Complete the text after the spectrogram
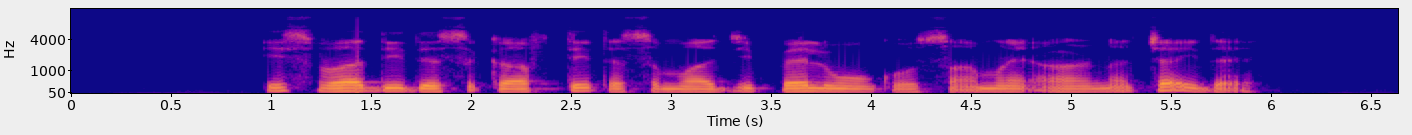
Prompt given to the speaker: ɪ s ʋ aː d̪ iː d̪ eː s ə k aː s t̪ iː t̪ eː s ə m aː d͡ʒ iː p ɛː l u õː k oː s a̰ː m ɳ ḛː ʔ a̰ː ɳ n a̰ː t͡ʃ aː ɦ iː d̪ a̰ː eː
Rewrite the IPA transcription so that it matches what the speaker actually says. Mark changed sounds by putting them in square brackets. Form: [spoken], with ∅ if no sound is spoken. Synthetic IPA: ɪ s ʋ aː d̪ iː d̪ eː s ə k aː [f] t̪ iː t̪ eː s ə m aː d͡ʒ iː p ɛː l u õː k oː s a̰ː m ɳ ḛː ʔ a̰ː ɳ n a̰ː t͡ʃ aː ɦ iː d̪ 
